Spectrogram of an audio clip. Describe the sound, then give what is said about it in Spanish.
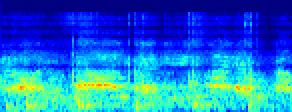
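A large crowd gathered in Plaza de Mayo shouts the protest chant "Ni una menos" in unison, loud and sustained, with repeated accented beats roughly every half second and a dense roar of many voices. “Una multitud se concentró en Plaza de Mayo al grito de Ni una menos”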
